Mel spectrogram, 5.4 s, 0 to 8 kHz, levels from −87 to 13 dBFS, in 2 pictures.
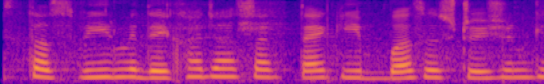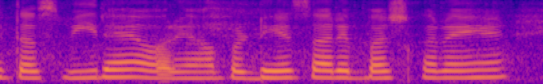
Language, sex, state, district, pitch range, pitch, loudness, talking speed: Hindi, female, Bihar, Lakhisarai, 240-265 Hz, 245 Hz, -22 LUFS, 230 wpm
